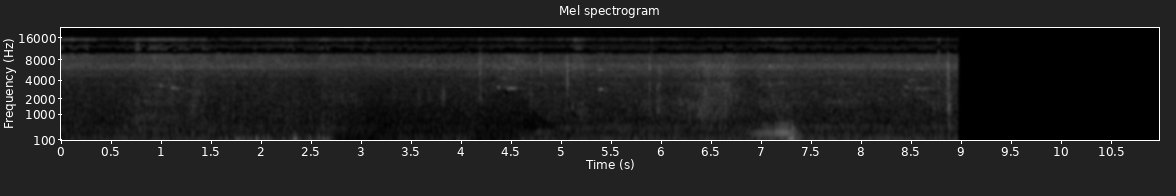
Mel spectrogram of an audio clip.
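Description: Faint outdoor ambience with a low rumble for the first few seconds and one short voice-like sound about seven seconds in; the sound cuts off about a second before the end.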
